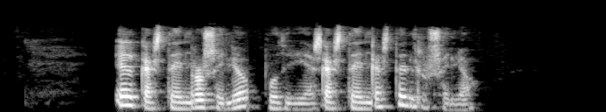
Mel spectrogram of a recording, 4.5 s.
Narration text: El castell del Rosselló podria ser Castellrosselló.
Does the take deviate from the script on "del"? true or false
true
